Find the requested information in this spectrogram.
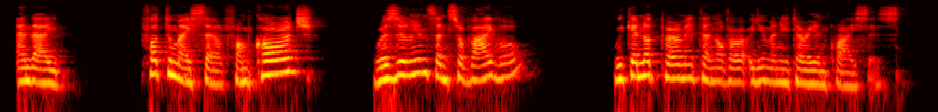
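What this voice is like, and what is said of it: Speaks with a noticeable accent. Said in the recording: “Sorry for the accent.”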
